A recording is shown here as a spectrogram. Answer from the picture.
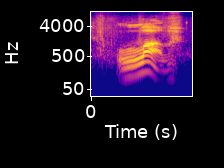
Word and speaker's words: love: end with silent letters like the word love we're not pronouncing the e in love instead we're pronouncing the v love and i want you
